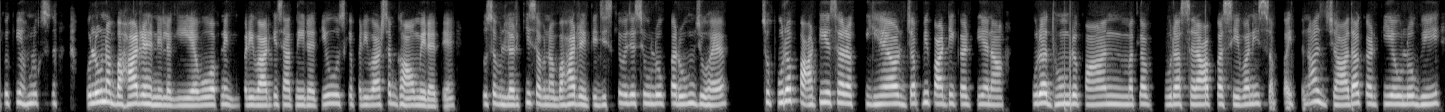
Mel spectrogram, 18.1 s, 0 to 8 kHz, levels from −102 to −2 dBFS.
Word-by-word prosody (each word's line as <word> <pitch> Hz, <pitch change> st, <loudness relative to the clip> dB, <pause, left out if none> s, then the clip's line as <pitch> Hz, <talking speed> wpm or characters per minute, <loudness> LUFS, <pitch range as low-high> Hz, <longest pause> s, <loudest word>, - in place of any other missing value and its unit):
क्योंकि 250 Hz, +2 st, -5 dB
हम 235 Hz, 0 st, 0 dB
लोग 245 Hz, -, -4 dB
स 240 Hz, 0 st, -9 dB, 0.5 s
वो 235 Hz, -, +1 dB
लोग 265 Hz, +3 st, +6 dB
ना 280 Hz, -, +6 dB
बाहर 225 Hz, 0 st, +4 dB
रहने 220 Hz, -3 st, +3 dB
लगी 190 Hz, -1 st, -1 dB
है। 190 Hz, -, +3 dB
वो 200 Hz, +2 st, 0 dB
अपने 215 Hz, +1 st, 0 dB, 0.2 s
परिवार 195 Hz, -1 st, +2 dB
के 220 Hz, -, -4 dB
साथ 205 Hz, 0 st, -2 dB
नहीं 200 Hz, 0 st, -1 dB
रहती 195 Hz, +2 st, -3 dB
है, 230 Hz, -, +2 dB
वो 240 Hz, -, +1 dB
उसके 230 Hz, -1 st, -5 dB
परिवार 205 Hz, +1 st, -2 dB
सब 235 Hz, +2 st, -5 dB
गाँव 195 Hz, -3 st, +1 dB
में 190 Hz, -1 st, +2 dB
रहते 170 Hz, -1 st, -2 dB
हैं। 190 Hz, -, -6 dB, 0.3 s
तो 225 Hz, -, -5 dB
सब 235 Hz, 0 st, -1 dB
लड़की 205 Hz, +5 st, 0 dB
सब 230 Hz, -4 st, -1 dB
ना 200 Hz, -1 st, -1 dB
बाहर 205 Hz, +4 st, +2 dB
रहती 205 Hz, -2 st, -2 dB
है। 195 Hz, -, -5 dB
जिसकी 205 Hz, +4 st, -5 dB
वज़ह 240 Hz, 0 st, +1 dB
से 240 Hz, +1 st, -2 dB
वो 230 Hz, -, 0 dB
लोग 235 Hz, 0 st, +1 dB
का 240 Hz, -, +3 dB
रूम 230 Hz, +2 st, +1 dB
जो 220 Hz, -2 st, 0 dB
है 205 Hz, +3 st, +1 dB, 0.5 s
सो 270 Hz, -, -1 dB
पूरा 270 Hz, +4 st, +4 dB
पार्टी 270 Hz, -4 st, 0 dB
ऐसा 260 Hz, -1 st, +2 dB
रखती 230 Hz, -2 st, -1 dB
है 230 Hz, +1 st, +3 dB
और 235 Hz, -1 st, +5 dB
जब 240 Hz, 0 st, -1 dB
भी 265 Hz, -, +1 dB
पार्टी 235 Hz, -1 st, 0 dB
करती 225 Hz, 0 st, -4 dB
है 220 Hz, -, +1 dB
ना, 205 Hz, -1 st, -2 dB, 0.4 s
पूरा 250 Hz, +2 st, +5 dB
धूम्रपान 220 Hz, -1 st, 0 dB, 0.2 s
मतलब 220 Hz, +1 st, -2 dB, 0.2 s
पूरा 220 Hz, +1 st, +1 dB
शराब 220 Hz, 0 st, +1 dB
का 225 Hz, -, +2 dB
सेवन 220 Hz, 0 st, -1 dB
ये 235 Hz, -, -2 dB
सब 230 Hz, -, -5 dB
का -, -, -4 dB
इतना 260 Hz, +5 st, -4 dB
ज़्यादा 215 Hz, 0 st, +1 dB
करती 230 Hz, -2 st, -4 dB
है 225 Hz, -, +3 dB
वो 220 Hz, -, +2 dB
लोग 220 Hz, 0 st, +1 dB
भी, 220 Hz, +2 st, 0 dB
225 Hz, 245 wpm, -23 LUFS, 205-235 Hz, 0.5 s, लोग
